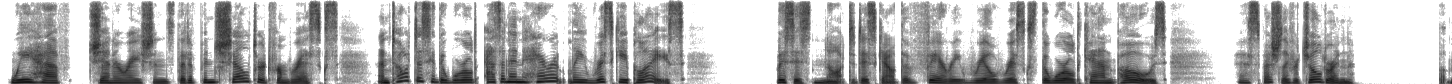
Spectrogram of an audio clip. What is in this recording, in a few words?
Audiobook Non Fiction General American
